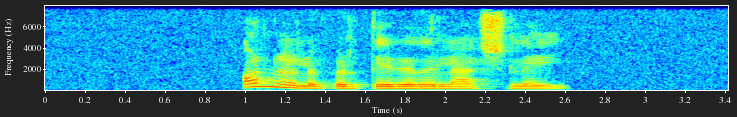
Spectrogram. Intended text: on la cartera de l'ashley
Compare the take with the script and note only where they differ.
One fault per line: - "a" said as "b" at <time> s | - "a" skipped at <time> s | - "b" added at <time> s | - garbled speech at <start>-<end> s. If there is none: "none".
none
